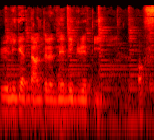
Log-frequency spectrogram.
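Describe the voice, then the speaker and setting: A man's voice: lowish voice, level tone, fairly quick, soft background music, low-quality recording. A man in his twenties, an interviewee introducing himself earnestly from home with some fillers. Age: 20s. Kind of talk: recorded self-introduction. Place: home room indoors.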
